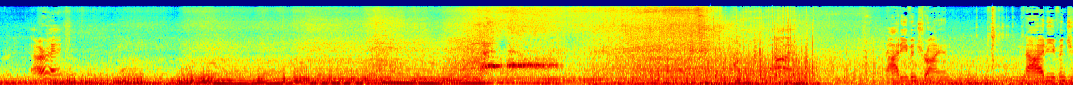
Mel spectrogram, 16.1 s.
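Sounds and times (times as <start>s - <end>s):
car engine revving: 0.1s - 14.8s.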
